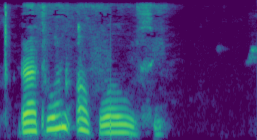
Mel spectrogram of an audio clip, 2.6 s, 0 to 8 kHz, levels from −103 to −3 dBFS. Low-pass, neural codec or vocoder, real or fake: 7.2 kHz; none; real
